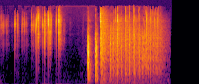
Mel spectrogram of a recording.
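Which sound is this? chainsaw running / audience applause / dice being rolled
dice being rolled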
